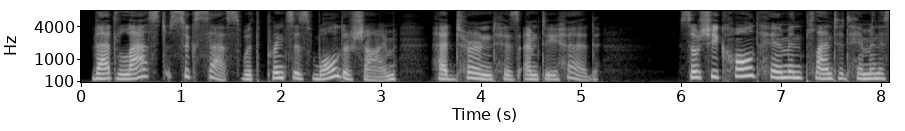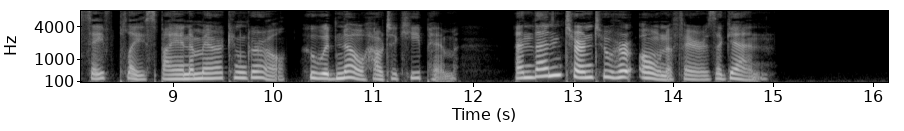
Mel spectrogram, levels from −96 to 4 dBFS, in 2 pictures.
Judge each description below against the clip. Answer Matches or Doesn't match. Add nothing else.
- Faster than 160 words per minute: Doesn't match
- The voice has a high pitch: Matches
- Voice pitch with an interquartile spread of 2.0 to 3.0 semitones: Doesn't match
